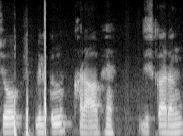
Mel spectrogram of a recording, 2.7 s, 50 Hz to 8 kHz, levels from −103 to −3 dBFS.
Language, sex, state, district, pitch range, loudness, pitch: Hindi, male, Haryana, Rohtak, 105-115 Hz, -17 LUFS, 115 Hz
